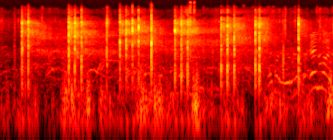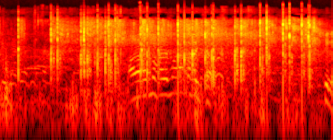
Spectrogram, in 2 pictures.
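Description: Gunfire: many shots in quick, irregular succession, with men shouting among them, recorded on a phone during an armed tribal clash.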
